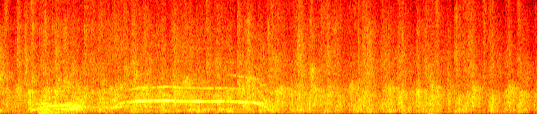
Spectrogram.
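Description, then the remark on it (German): A crowd applauds steadily for several seconds, dense clapping with a brief whistle rising over it early on. “bitte Applaus.”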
